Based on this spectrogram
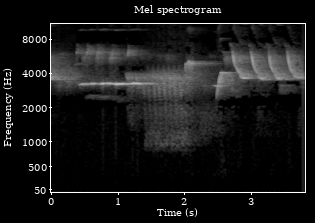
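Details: Belgian canary singing very loudly, suited to training young birds: high sustained whistled notes and fast trills, ending in a run of rapid repeated rising-falling high notes.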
